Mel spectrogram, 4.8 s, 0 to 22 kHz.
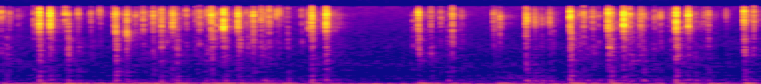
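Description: Both hands type with their fingertips on a white, compact plastic Logitech K380 keyboard with round keys. Rapid, bright keystroke clicks run in quick bursts with a short pause midway, over a steady low hum.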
